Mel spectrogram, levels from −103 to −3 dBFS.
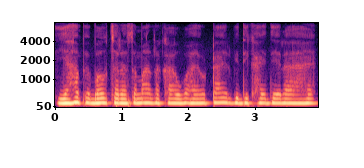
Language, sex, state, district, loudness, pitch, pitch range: Hindi, male, Jharkhand, Palamu, -14 LUFS, 155 Hz, 155-160 Hz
